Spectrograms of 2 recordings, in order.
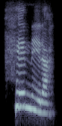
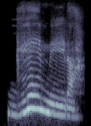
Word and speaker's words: genera: Y ahora, María José pronunció esto como nosotros tendríamos que pronunciarla o leerla, génera. Pero recuerden, fíjense, si digo G, ajá, es un sonido fuerte. Lo hacemos como si tuviera una U. Y entonces lo pronunciamos suave, María José, y decimos génera.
